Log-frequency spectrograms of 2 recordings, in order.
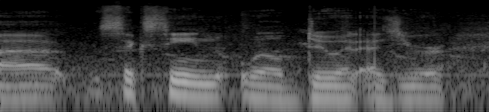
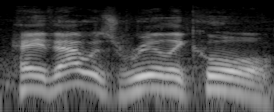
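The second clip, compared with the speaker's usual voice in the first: put-on high, loud, impressed teen voice; teen halfling boy; 9 semitones higher, 12 dB louder than usual. Halfling boy praises the girl's light, high and loud. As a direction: shout your admiration like an excited teenager. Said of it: "a halfling boy".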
